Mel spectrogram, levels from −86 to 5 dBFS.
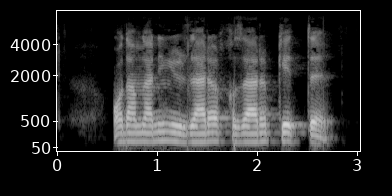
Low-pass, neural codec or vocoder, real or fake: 7.2 kHz; none; real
